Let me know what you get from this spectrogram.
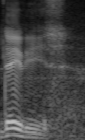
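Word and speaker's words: Daviess: Finally, they accepted a compromise to move instead into 2 new and sparsely settled counties to the north, Caldwell and Davis, pronounced Davies.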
